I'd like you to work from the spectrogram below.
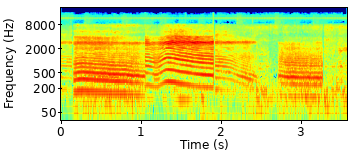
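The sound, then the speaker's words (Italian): A voice imitates a revving motorcycle doing a wheelie: loud, buzzy droning tones that rise and sweep in pitch, break off briefly, then rev again in three bursts. “Raga, la moto.”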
